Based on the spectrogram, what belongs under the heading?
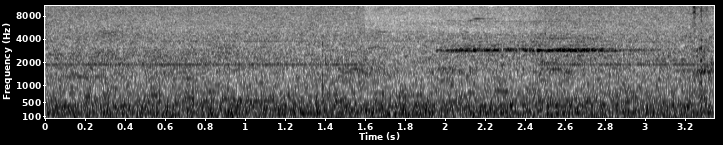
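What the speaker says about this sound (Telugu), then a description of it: "ట్రైన్ వచ్చి దాదాపు గంటకి 125 నుంచి 130 కిలోమీటర్ల స్పీడ్లో ట్రావెల్ అవుతుందండి" Train cruising at roughly 125 to 130 km/h on the Bhimavaram to Sabarimala route via Vijayawada, heard from inside a 2-tier AC coach as a steady, unbroken rumble and rush with no talk.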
